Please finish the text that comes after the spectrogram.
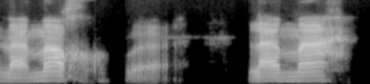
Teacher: ha sukun dia punya sifat salah satunya adalah e rohoah ya rohwah dan dia huruf tipis maka ucapkan dengan tipis ya jangan ditebalkan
